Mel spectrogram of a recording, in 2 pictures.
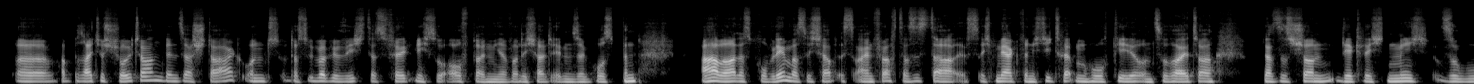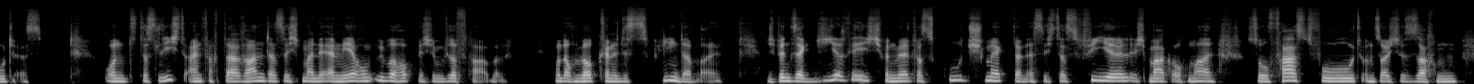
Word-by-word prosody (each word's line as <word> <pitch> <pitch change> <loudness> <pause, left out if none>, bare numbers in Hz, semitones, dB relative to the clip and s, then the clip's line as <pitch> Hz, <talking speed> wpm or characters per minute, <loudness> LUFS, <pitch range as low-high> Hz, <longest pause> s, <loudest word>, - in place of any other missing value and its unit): äh, - - -6
hab 135 +1 0
breite 145 +1 +1
Schultern, 180 +7 0
bin 150 -3 -2
sehr 145 0 -2
stark 160 +9 -1
und 145 -3 -4
das 135 -8 -6
Übergewicht, 145 -3 -1
das 135 -1 -5
fällt 140 0 -1
nicht 130 -4 -2
so - - -5
auf 135 0 -4
bei 120 - -1
mir, 115 -1 -1
weil 125 0 -3
ich 120 - -3
halt 120 0 0
eben 125 0 -3
sehr 125 +1 -1
groß 120 0 -3
bin. 145 +4 +1 0.6
Aber 145 0 +9
das 135 -2 -2
Problem, 145 +8 +2
was 140 -3 0
ich 130 -2 -4
hab, 135 +1 -1
ist 140 - -7
einfach, 125 -12 0
dass 130 -1 -4
es 145 -1 -5
da 130 -1 +3
ist. - - -7
Ich 135 -3 -6
merk, 140 -1 +5
wenn 135 -3 +1
ich 125 - -4
die 155 +2 -2
Treppen 135 0 0
hochgehe 135 +1 +1
und 125 -3 -2
so 130 - -3
weiter, 130 0 +4 0.5
dass 135 -1 +2
es 135 -2 -1
schon 140 +1 +2
wirklich 135 -3 0
nicht 140 0 +2
so 135 -7 -1
gut 130 0 -3
ist - - -10 0.6
und 140 0 -2
das 140 -5 -3
liegt 185 0 -2
einfach 145 +1 -1
daran, 140 +3 +2
dass 145 -2 -2
ich 145 0 -3
meine 145 0 +1
Ernährung 155 +4 +2
überhaupt 160 -5 -1
nicht 130 -4 -4
im 135 -2 -5
Griff 145 +1 -2
habe - - -8 0.5
und 150 0 -1
auch 140 -1 +1
überhaupt 145 +1 +3
keine 140 -3 +1
Disziplin 165 +7 -1
dabei. 140 +5 -6 0.4
Ich 130 - -7
bin 160 0 +5
sehr 150 -1 +5
gierig, 185 - -1
wenn 145 - +2
mir 150 +1 +4
etwas 145 -4 -4
gut 195 -2 -4
schmeckt, 165 -3 0
dann 145 -3 -1
esse 135 +1 -6
ich 130 - -8
das 145 -1 -4
viel. 170 -4 +2
Ich 150 - -5
mag 140 -1 +2
auch 130 - -5
mal 140 -1 0 0.3
so 140 -2 -1
Fast 175 +6 +3
Food 145 -1 +1
und 140 -1 -3
solche 140 0 -3
Sachen 130 0 -1
140 Hz, 200 wpm, -24 LUFS, 130-150 Hz, 0.6 s, Aber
